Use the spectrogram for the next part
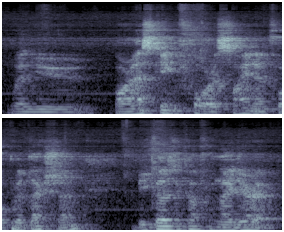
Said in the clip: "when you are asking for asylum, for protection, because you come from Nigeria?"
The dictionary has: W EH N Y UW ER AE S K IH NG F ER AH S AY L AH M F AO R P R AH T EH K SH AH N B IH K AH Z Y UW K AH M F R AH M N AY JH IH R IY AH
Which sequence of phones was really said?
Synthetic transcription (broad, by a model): W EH N Y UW ER AE S K IH NG F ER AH S AY N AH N F AO R P R AH T EH K SH AH N B IH K AH Z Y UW K AH M F R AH M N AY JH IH R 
